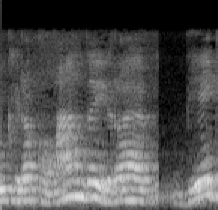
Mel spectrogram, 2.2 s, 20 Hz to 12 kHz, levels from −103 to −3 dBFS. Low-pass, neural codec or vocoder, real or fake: 7.2 kHz; none; real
